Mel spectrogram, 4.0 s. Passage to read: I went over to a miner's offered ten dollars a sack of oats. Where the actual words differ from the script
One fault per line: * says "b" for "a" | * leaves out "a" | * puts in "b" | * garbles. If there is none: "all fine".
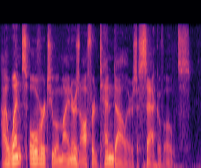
all fine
